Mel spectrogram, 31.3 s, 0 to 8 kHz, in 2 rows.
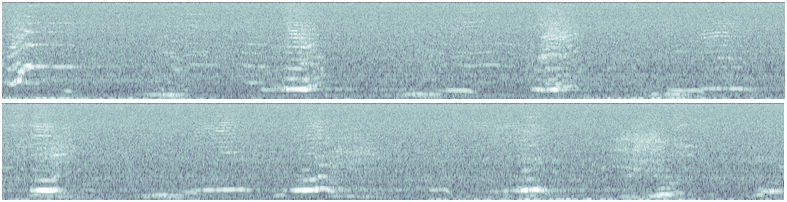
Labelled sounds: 0.1	0.9	humpback whale, 0.80 to 7.2 kHz
3.2	3.5	humpback whale, 1.5 to 1.7 kHz
5.6	6.3	humpback whale, 0.90 to 2.9 kHz
9.2	9.9	humpback whale, 0.96 to 1.1 kHz
10.7	11.1	humpback whale, 1.2 to 2.8 kHz
14.0	14.5	humpback whale, 2.8 to 3.1 kHz
16.2	17.0	humpback whale, 1.4 to 4.0 kHz
19.9	21.3	humpback whale, 1.6 to 4.4 kHz
22.0	22.3	humpback whale, 1.1 to 1.2 kHz

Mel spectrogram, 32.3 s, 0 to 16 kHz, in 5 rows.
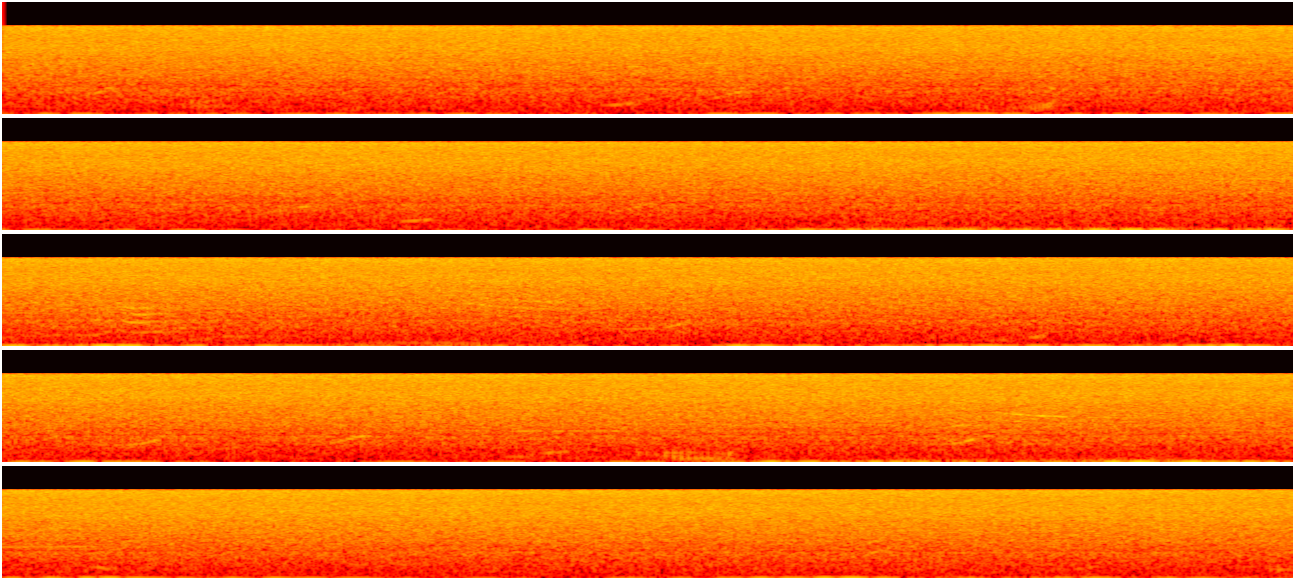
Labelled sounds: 24.4	24.7	humpback whale, 1.8 to 2.1 kHz

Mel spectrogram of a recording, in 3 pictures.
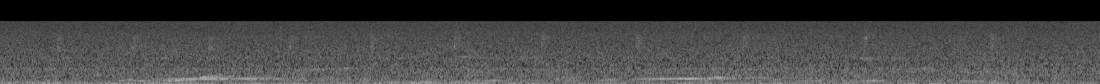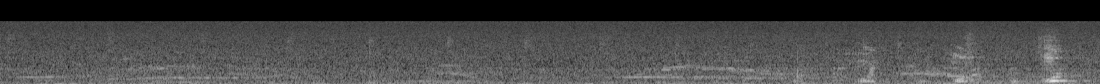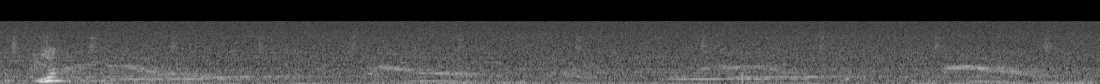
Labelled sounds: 17.6	18.0	humpback whale, 0.80 to 0.93 kHz
20.5	20.8	humpback whale, 1.2 to 1.6 kHz
25.7	26.0	humpback whale, 0.80 to 0.86 kHz
29.2	29.4	humpback whale, 0.80 to 0.93 kHz
31.5	31.9	humpback whale, 0.80 to 0.93 kHz

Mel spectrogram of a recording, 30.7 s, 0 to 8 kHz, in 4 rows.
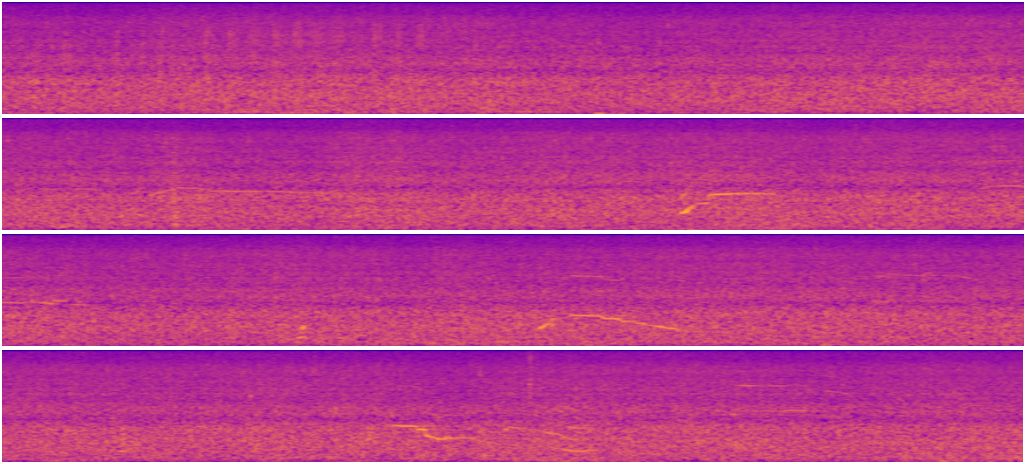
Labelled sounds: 9.2	9.6	humpback whale, 0.97 to 1.1 kHz
12.9	13.4	humpback whale, 0.84 to 1.0 kHz
15.0	15.8	humpback whale, 1.0 to 1.3 kHz
19.6	20.0	humpback whale, 0.78 to 2.6 kHz
21.9	22.3	humpback whale, 2.4 to 2.7 kHz
25.9	26.2	humpback whale, 0.78 to 1.0 kHz
28.5	28.9	humpback whale, 2.9 to 3.1 kHz

